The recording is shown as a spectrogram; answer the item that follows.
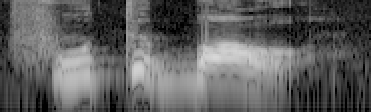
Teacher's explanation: Então, na última sílaba. A sílaba bol é a que se lê com maior intensidade. Por isso, se trata de uma palavra aguda.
